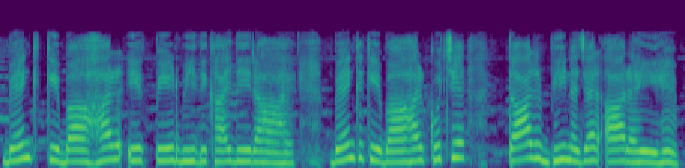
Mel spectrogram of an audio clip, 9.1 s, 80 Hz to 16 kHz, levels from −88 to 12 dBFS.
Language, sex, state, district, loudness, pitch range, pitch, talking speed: Hindi, female, Chhattisgarh, Rajnandgaon, -15 LUFS, 235-275 Hz, 250 Hz, 130 wpm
